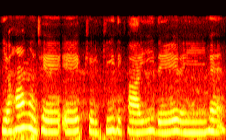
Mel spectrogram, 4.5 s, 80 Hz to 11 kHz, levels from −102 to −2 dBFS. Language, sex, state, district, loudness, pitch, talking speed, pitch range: Hindi, female, Madhya Pradesh, Katni, -16 LUFS, 225 Hz, 105 wpm, 215-235 Hz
